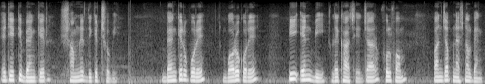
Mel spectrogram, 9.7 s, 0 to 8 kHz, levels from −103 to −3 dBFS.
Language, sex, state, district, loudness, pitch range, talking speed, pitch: Bengali, male, West Bengal, Cooch Behar, -15 LUFS, 120-150 Hz, 135 wpm, 130 Hz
